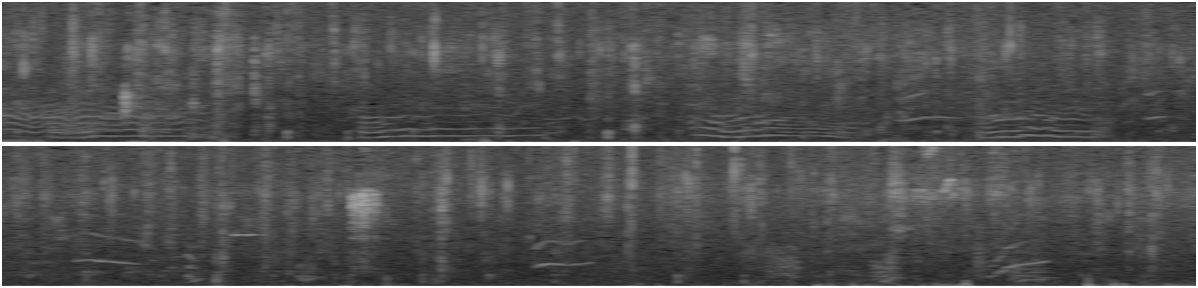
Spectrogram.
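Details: Mirella, a Miniature Pinscher delivering puppies, gives short wavering whines and yelps in the first half, then quieter broken whimpers amid steady hiss and light rustling.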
